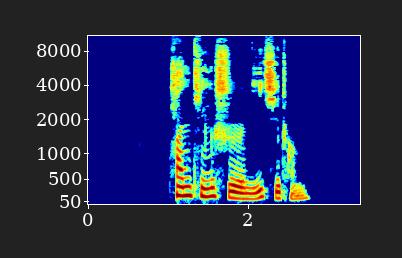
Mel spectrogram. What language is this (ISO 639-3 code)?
zho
